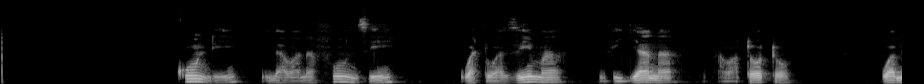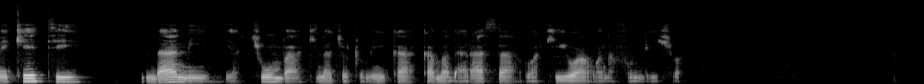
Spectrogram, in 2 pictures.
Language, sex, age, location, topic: Swahili, male, 36-49, Dar es Salaam, education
